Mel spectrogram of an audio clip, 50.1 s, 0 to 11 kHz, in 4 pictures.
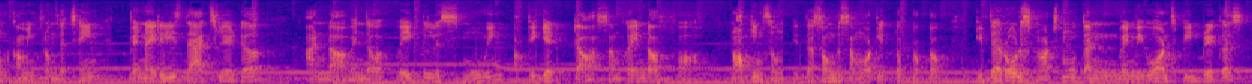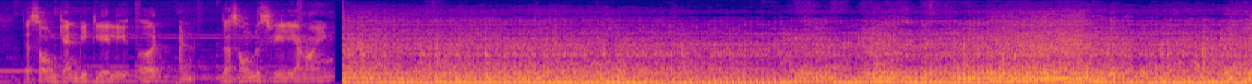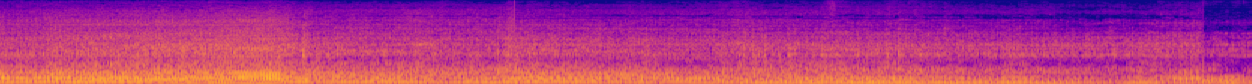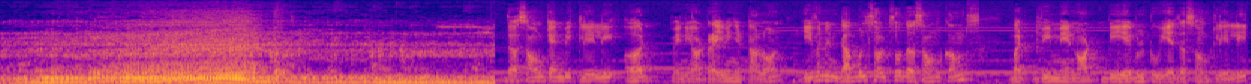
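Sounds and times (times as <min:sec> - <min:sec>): motorcycle engine revving: 0:16.0 - 0:42.6.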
